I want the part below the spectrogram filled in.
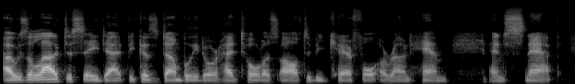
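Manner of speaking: ordinary talk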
